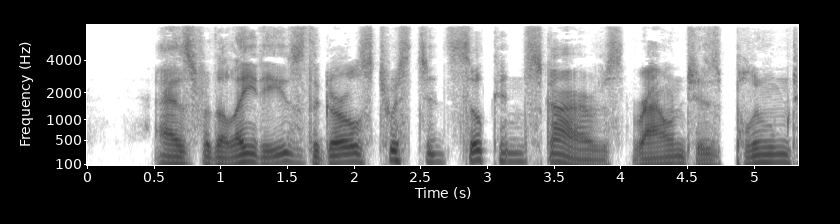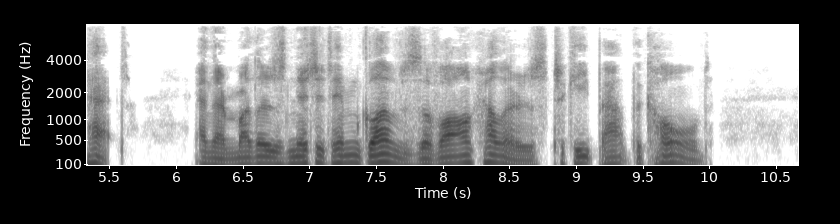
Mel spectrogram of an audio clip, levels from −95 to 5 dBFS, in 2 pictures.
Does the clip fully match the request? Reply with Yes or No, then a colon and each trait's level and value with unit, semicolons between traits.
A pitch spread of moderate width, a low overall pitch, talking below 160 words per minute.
Yes: average, 3.9 semitones; low, 105 Hz; average, 150 wpm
